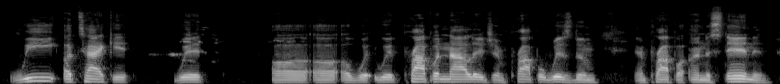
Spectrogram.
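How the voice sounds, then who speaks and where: A man from Guyana who grew up in Brooklyn, explaining his ideas in a didactic way as a talk show guest. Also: lowish voice. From born in Guyana, grew up in Brooklyn, New York. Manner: didactic, often checks in with "right?". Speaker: guest, teacher of a belief system.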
